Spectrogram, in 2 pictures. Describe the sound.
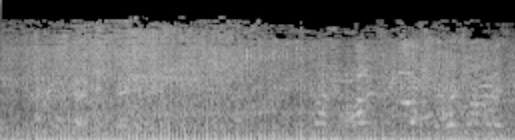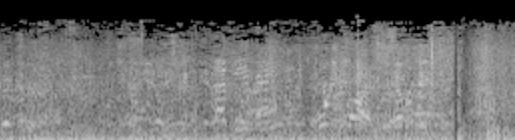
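Motorcycles riding together in a motorcade, a loud, continuous low engine drone that holds steady throughout, with voices and crowd babble mixed in over the rumble.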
